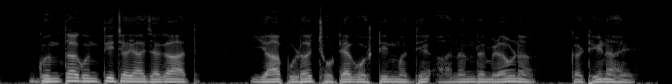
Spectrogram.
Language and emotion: Marathi, sad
